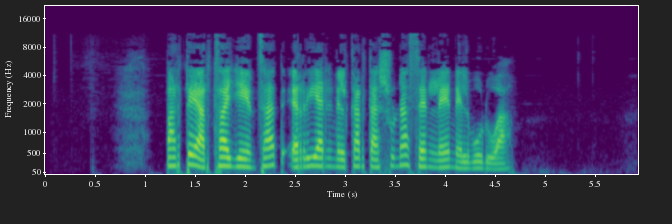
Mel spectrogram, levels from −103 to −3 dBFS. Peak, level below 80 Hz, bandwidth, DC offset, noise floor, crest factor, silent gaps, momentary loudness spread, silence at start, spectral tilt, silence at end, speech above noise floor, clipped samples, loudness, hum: 0 dBFS; -54 dBFS; 11.5 kHz; under 0.1%; -80 dBFS; 24 dB; none; 10 LU; 1.2 s; -4.5 dB/octave; 1.3 s; 57 dB; under 0.1%; -22 LUFS; none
